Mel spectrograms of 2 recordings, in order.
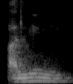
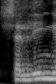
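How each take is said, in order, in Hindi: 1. शब्द की शुरुआत स्वर ध्वनि से होती है। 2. शब्द की शुरुआत व्यंजन ध्वनि से होती है। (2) "शलिंग नहीं पढ़ेंगे इसको"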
